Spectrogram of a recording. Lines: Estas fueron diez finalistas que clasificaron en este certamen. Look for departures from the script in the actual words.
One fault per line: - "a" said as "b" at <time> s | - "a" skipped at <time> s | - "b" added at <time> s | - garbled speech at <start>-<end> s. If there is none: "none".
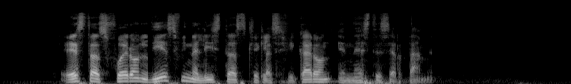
none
